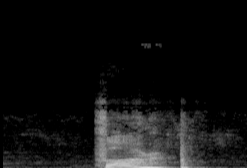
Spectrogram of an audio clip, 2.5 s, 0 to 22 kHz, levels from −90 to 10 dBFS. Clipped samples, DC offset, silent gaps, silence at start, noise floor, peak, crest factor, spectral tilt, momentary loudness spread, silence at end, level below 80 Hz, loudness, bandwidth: under 0.1%; under 0.1%; none; 0.95 s; -65 dBFS; -4 dBFS; 16 dB; -6.5 dB/octave; 13 LU; 0.55 s; -42 dBFS; -17 LUFS; 9 kHz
